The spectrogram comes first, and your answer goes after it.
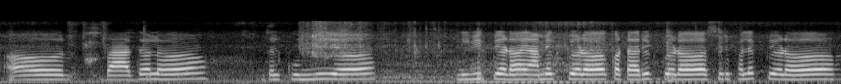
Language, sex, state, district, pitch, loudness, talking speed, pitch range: Bhojpuri, female, Uttar Pradesh, Gorakhpur, 235 Hz, -15 LUFS, 130 wpm, 225-245 Hz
